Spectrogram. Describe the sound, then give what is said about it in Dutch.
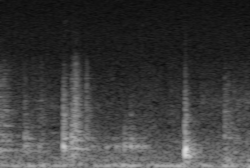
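Heavy rain patters steadily outside, a soft continuous wash of drops heard from indoors, broken by a couple of brief louder taps. “het regent nogal hard.”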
